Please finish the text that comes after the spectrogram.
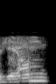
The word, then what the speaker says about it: Gerome: Está en línea con nosotros Eduardo Jerome, que lo conocemos, o Jerome, como se pronuncia, ex juez, abogado, y con él queremos charlar.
